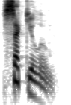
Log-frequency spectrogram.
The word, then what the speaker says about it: saeculum: I'll be using that word quite a bit in this podcast, so from here on out, I'll be sticking with the anglicized pronunciation seculum.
